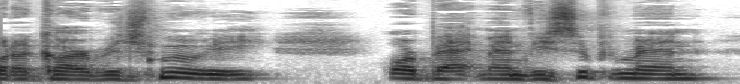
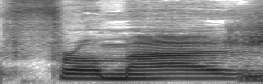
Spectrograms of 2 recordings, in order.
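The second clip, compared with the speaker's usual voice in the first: Fromage with a French r and nasal end; French accent. Shown as a demonstration. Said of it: "Can you say it the French way?".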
